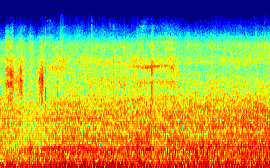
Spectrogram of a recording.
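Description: Vehicle engine running steadily with a low hum, with a few brief clicks or rattles near the start and again about three seconds in.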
